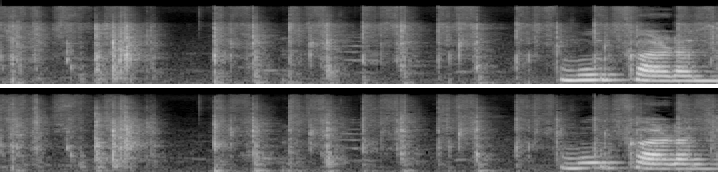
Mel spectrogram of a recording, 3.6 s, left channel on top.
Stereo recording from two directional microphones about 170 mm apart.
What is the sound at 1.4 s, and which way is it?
Shuffling cards, 15° left (ahead or behind).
